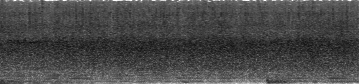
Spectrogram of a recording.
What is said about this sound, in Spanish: Oye, solamente quiero darte un fuerte aplauso de parte de todos nosotros, ¿verdad?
